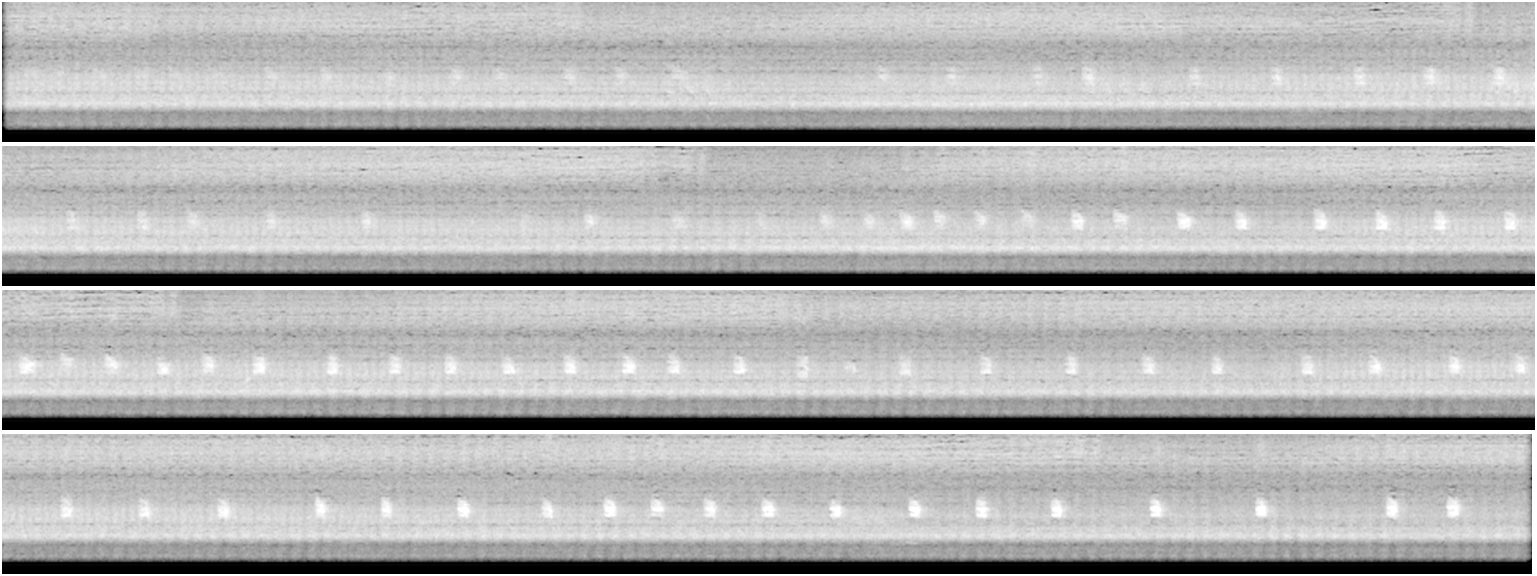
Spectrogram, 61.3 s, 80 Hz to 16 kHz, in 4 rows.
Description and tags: Cicadas (wide)
Recorded with a Zoom H2n via it's XY configuration. Afterwards the ambient noise surrounding the cicadas was removed. A great timing, led to a wide arrangement of cicadas perfectly balanced at right and left.
forest, wide, field-recording, cicadas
